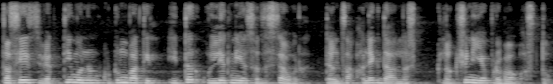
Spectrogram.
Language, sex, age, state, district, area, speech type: Marathi, male, 30-45, Maharashtra, Amravati, rural, read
